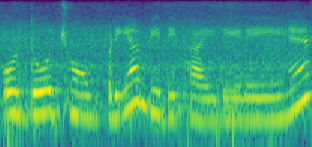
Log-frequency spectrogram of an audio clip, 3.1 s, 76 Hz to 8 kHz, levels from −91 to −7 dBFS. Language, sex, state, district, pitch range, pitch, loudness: Hindi, female, Punjab, Pathankot, 190-225 Hz, 205 Hz, -16 LUFS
